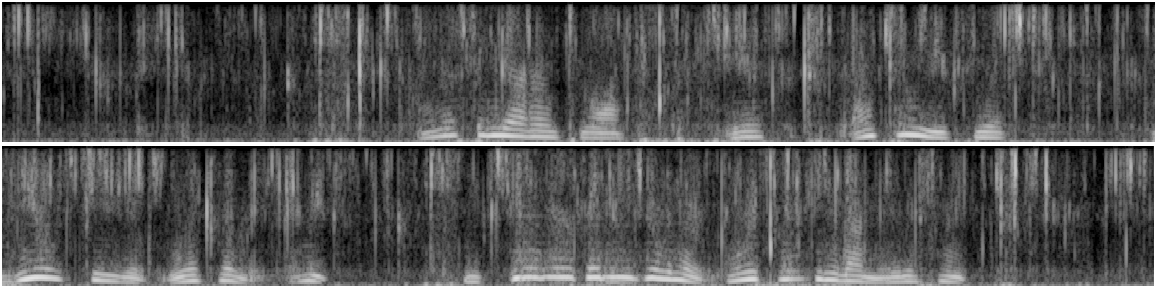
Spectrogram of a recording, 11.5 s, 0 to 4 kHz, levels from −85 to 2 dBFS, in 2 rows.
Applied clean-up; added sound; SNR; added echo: neural separator model SepFormer WHAMR!.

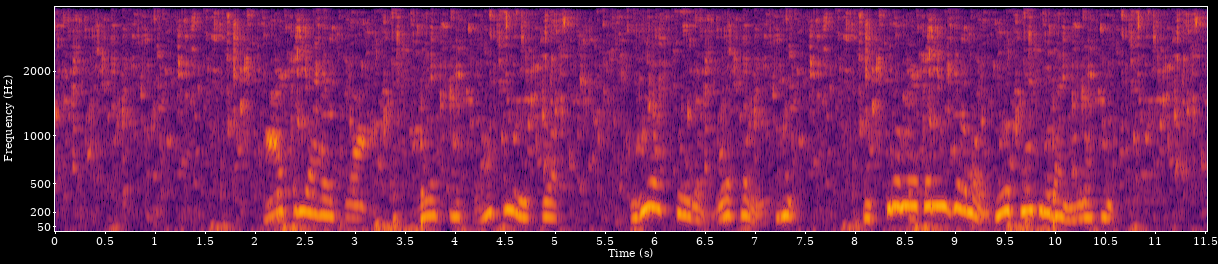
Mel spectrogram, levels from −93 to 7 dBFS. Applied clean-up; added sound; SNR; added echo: classical method WPE with log-MMSE.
